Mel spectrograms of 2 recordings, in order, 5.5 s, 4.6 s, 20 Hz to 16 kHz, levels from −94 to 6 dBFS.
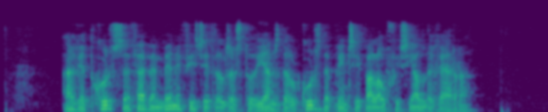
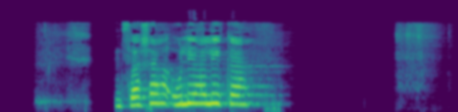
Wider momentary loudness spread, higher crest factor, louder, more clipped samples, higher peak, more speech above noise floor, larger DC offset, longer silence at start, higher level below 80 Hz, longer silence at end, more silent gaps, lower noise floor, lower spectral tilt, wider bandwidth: second, 5 LU vs 15 LU; first, 22 dB vs 16 dB; second, -31 LUFS vs -11 LUFS; neither; second, -10 dBFS vs 0 dBFS; first, 37 dB vs 32 dB; neither; second, 0.6 s vs 1.15 s; first, -52 dBFS vs -62 dBFS; second, 0.75 s vs 1.85 s; neither; first, -67 dBFS vs -43 dBFS; first, -5.5 dB/octave vs -4 dB/octave; about the same, 8 kHz vs 7.8 kHz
